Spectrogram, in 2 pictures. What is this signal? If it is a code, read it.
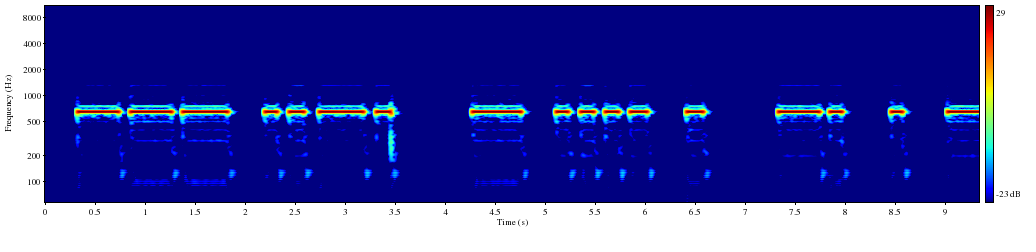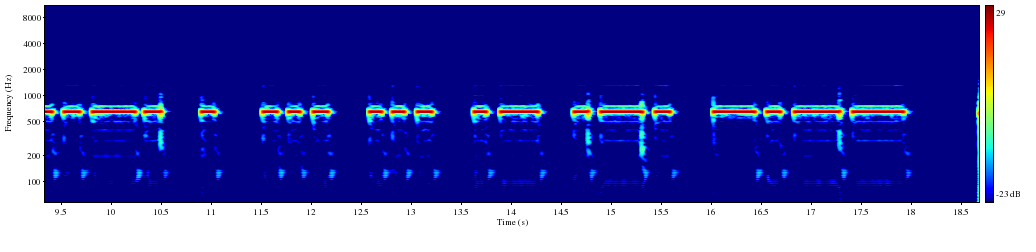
Morse code, heard as a keyed tone, about 9 wpm, 660 Hz. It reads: OF THE NECESSARY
